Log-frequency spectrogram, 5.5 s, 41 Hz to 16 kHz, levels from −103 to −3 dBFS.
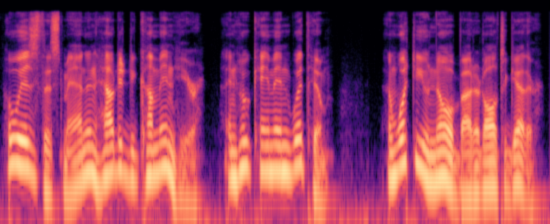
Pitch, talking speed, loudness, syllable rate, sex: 125 Hz, 270 wpm, -18 LUFS, 6.3 syllables/s, male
